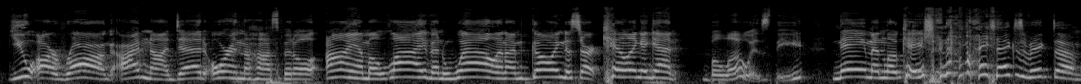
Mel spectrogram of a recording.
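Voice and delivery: high, slow, mildly yelled, play-acted. Reading aloud a killer's all-caps letter: pretend yelling. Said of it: "I'm gonna pretend I'm yelling for the all caps".

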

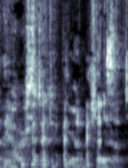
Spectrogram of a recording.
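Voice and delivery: soft, disapproving, judgmental voice. Speaker repeats a dismissive claim about a design, mock-judgy voice. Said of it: "I'm kind of doing that that uh, judgy voice".

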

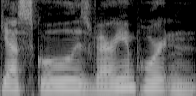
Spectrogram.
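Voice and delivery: mock calm, soft, even, measured tone. Recapping a show, the speaker quotes Lisa answering Whitney, imitating Lisa's calm voice. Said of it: "in her calm voice".

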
